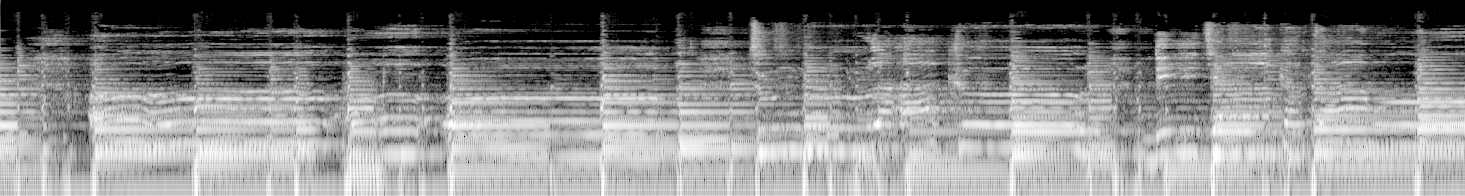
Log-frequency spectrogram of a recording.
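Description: Instrumental break of a pop song, led by guitar: chords strummed in a steady rhythm with sustained notes over them.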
